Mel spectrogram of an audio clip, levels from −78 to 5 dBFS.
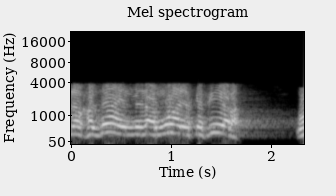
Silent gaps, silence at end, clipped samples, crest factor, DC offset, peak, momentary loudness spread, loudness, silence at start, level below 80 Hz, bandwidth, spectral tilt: none; 0 s; under 0.1%; 10 dB; under 0.1%; -4 dBFS; 5 LU; -12 LUFS; 0 s; -60 dBFS; 4.1 kHz; -7.5 dB/octave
